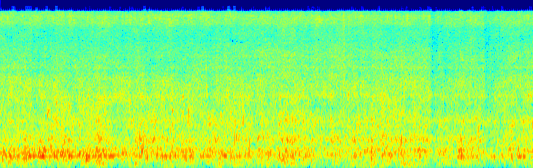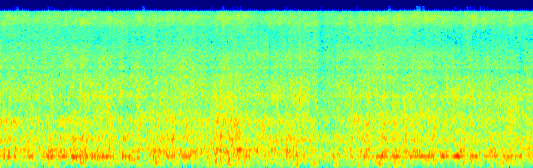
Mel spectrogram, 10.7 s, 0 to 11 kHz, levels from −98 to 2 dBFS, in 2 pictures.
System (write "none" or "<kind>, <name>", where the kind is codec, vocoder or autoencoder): codec, HILCodec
